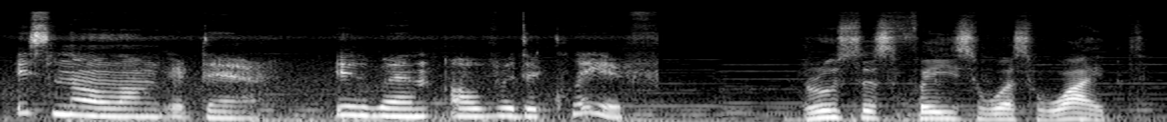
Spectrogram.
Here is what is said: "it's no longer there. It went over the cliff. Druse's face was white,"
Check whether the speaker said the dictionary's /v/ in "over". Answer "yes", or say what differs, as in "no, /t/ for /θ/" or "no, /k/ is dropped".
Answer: yes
